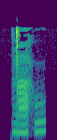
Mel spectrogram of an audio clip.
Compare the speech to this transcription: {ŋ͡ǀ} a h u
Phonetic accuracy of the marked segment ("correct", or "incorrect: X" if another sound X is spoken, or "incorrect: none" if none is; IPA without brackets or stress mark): correct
